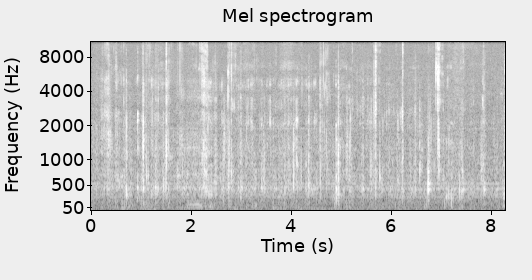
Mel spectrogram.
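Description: Close-miked chewing of a mouthful of hot dog in a soft toasted bun: faint, irregular mouth clicks and crunches.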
